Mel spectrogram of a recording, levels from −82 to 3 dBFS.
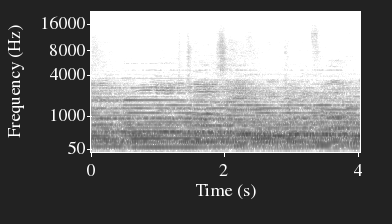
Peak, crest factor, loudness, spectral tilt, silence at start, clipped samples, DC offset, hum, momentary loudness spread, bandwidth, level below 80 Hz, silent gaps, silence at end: -20 dBFS; 12 dB; -32 LUFS; -7 dB/octave; 0 s; under 0.1%; under 0.1%; none; 2 LU; 15 kHz; -56 dBFS; none; 0 s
